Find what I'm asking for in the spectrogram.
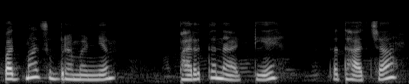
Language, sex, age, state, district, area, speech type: Sanskrit, female, 18-30, Kerala, Kasaragod, rural, spontaneous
